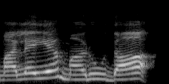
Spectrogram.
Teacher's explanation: In the next line, Malaya Maruda, and the Da is just normal Alpa Pranaha.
